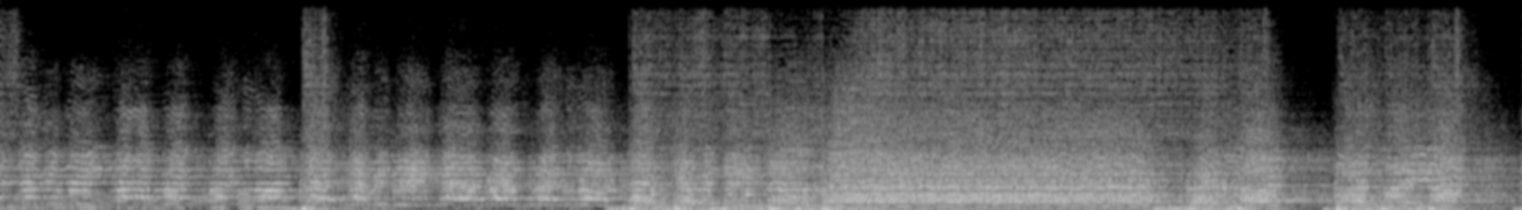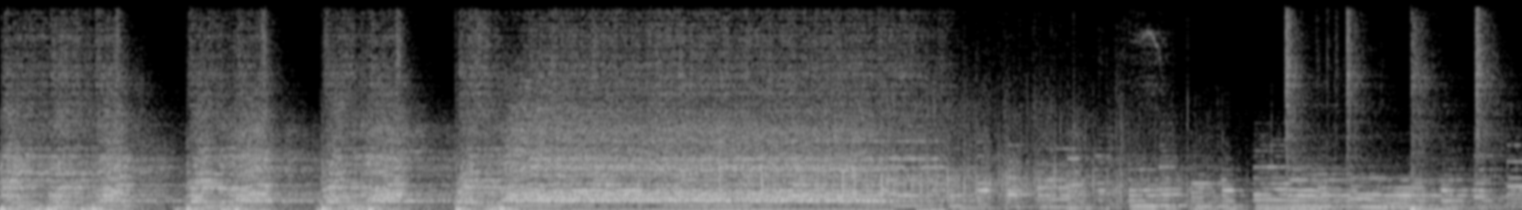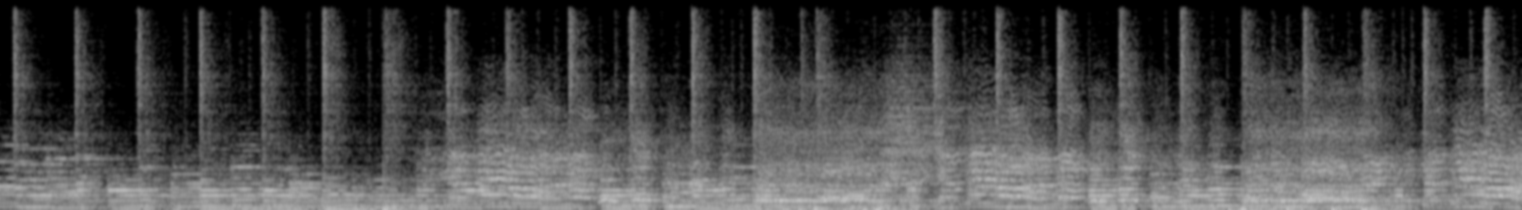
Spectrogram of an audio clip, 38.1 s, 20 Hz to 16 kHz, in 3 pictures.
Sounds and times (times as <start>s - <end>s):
Choir: 0.0s - 20.6s, 28.8s - 38.0s.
